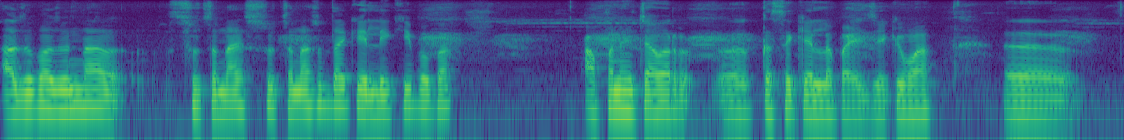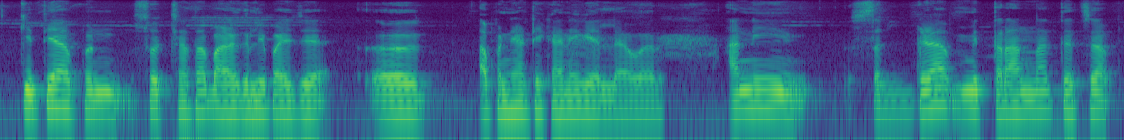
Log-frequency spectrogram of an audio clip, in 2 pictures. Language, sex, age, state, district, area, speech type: Marathi, male, 18-30, Maharashtra, Sangli, urban, spontaneous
